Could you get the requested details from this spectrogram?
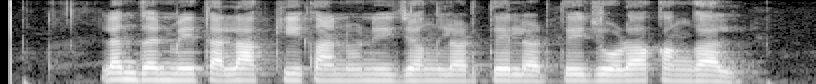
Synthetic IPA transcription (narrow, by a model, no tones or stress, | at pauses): lɐ̃nd̪ənmẽt̪ɐlaːkkikaːnuːnid͡ʒɐ̃ŋɡlɐɽt̪elɐɽt̪ed͡ʒoːɽakɐ̃ŋɡal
